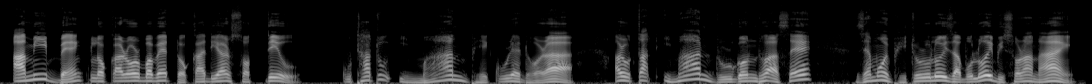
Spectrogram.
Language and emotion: Assamese, disgusted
